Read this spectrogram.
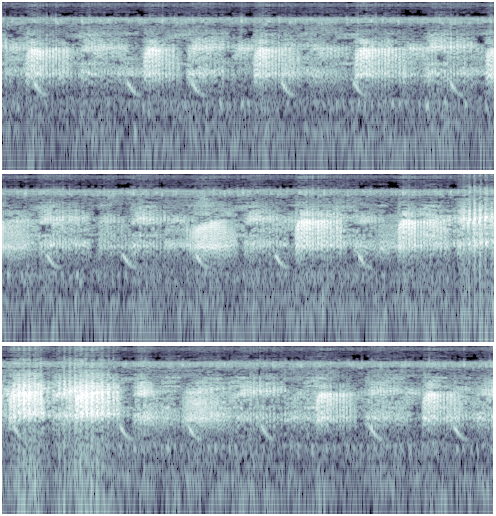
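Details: Toads and tree frogs calling after dark, a steady train of short buzzy croaks roughly twice a second with soft falling chirps between, one louder rattling burst midway, over a persistent high drone.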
